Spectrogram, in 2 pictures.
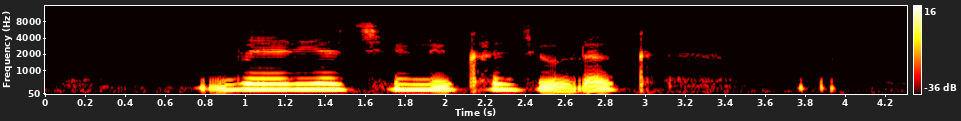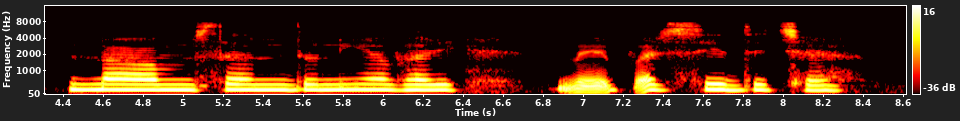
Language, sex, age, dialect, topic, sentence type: Maithili, female, 41-45, Eastern / Thethi, agriculture, statement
